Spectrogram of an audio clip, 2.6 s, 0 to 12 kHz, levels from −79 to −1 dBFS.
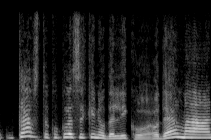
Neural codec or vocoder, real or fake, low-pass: codec, 16 kHz in and 24 kHz out, 0.4 kbps, LongCat-Audio-Codec, fine tuned four codebook decoder; fake; 10.8 kHz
